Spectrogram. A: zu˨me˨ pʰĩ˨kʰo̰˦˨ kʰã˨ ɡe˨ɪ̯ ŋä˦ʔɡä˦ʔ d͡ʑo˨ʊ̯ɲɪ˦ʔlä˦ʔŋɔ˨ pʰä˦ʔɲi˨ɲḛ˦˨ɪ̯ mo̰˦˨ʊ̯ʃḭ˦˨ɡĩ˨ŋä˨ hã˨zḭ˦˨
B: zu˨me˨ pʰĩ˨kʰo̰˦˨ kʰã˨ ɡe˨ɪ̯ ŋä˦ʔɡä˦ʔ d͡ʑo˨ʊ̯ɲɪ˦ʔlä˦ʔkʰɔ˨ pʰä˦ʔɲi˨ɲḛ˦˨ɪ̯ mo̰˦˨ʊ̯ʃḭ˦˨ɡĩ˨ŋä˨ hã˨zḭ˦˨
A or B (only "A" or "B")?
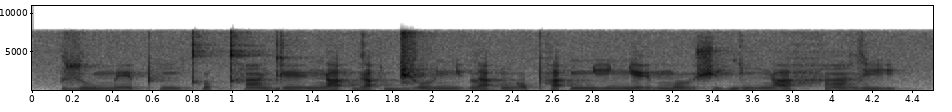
A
